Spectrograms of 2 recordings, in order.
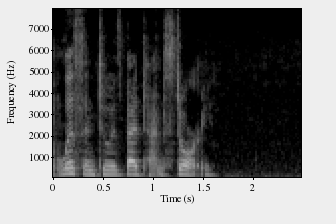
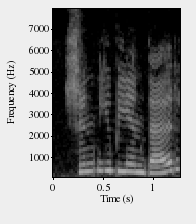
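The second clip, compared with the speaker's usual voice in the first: lightly voiced, higher bush baby; bush baby asking; 6 semitones higher than usual. A narrator's reading. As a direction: ask in a slightly childlike higher voice. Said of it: "she asked".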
